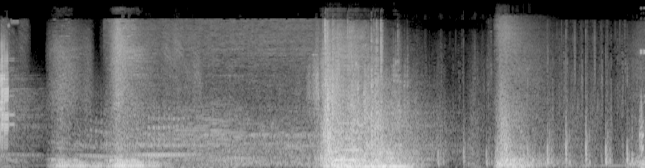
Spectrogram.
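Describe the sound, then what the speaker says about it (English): A door opening in the video game Destiny Rising, heard as several whooshing, scraping mechanical swells with a loud sliding rush midway, followed by sharp clicks and knocks, with no talking. "I think I might be able to get this door open."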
